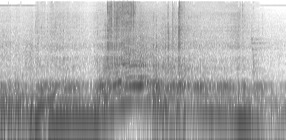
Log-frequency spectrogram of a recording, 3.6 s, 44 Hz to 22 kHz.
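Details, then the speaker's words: Nissan 350Z (VQ engine) with a rebuilt custom exhaust and nicer muffler replacing a broken, obnoxious one: deep, smooth exhaust swelling through a couple of blips then settling, not harsh or droning; way quieter, sounds good. "Hell yeah. I'm honestly stoked on that. That sounds really good. It's not too loud, it's not annoying."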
